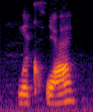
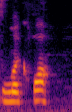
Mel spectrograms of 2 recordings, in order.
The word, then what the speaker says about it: LaCroix: It's actually pronounced LaCroix, I guess. – Are you serious? – It's pronounced LaCroix. – LaCroix? – It's French LaCroix.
